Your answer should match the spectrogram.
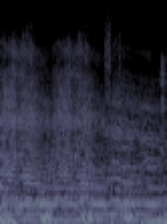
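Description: A dense, constant buzzing of a swarm of bees fills the scene in a Resident Evil game, loud and close with no pauses and no talk.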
